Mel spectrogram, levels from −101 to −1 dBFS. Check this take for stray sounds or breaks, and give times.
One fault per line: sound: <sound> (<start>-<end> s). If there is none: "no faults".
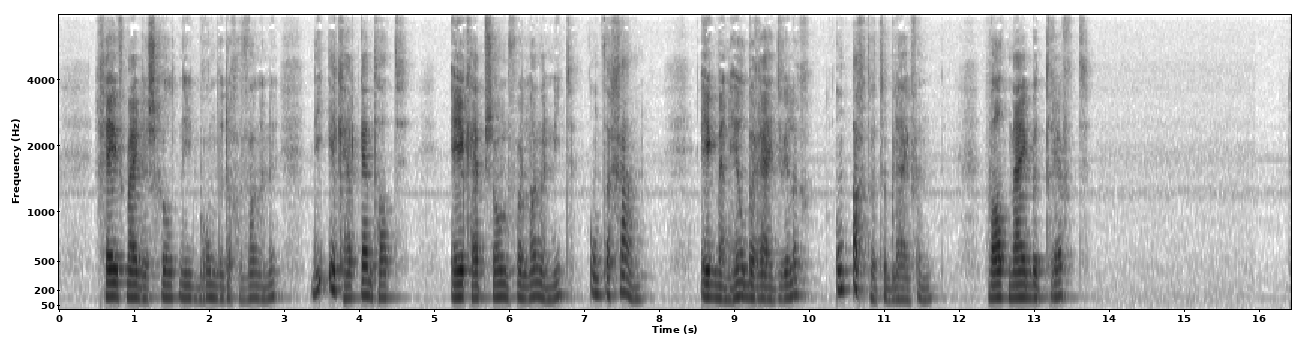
no faults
